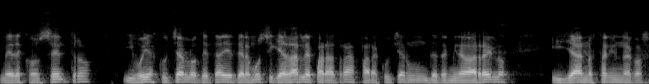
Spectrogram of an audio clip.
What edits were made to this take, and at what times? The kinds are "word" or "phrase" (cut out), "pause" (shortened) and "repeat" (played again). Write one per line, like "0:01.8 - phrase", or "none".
none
